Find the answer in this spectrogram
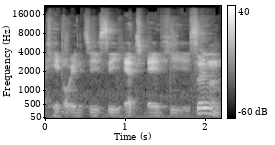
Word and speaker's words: Kongchat: erm, my name is Kongchat (Thai and English have different pronunciations).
